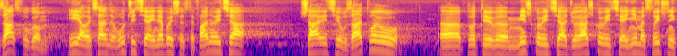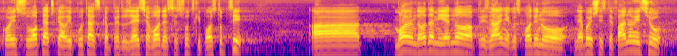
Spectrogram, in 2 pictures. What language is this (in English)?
Serbian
